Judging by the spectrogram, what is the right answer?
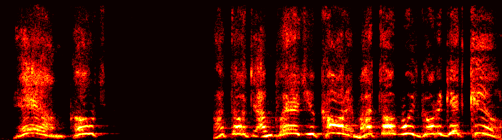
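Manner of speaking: raspy blurt pushed very high. Retell what Orr said to you, his coach, in Orr's raspy voice. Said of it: "Orr says in that raspy voice".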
